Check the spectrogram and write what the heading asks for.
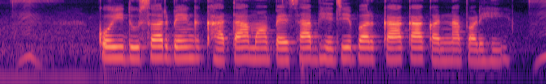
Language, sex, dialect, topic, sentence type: Chhattisgarhi, female, Eastern, banking, question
